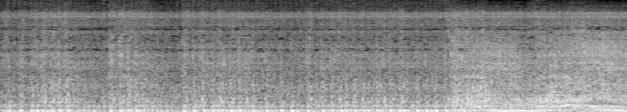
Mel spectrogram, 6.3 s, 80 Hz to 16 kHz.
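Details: Honda CB200 twin just restarted after many months stored: low lumpy idle picking up cleanly into steady rev; normal idle and revving.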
